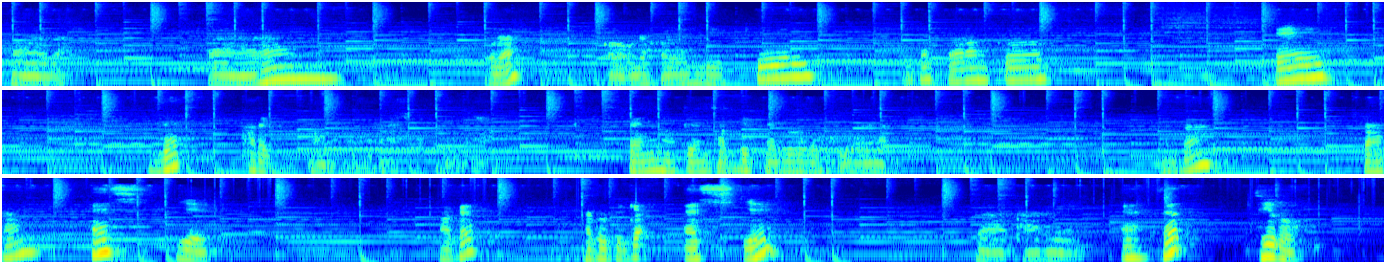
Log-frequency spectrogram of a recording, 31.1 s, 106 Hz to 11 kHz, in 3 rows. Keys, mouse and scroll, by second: 0.1 shift+middle click, 0.4-1.1 scroll up 1, 2.6 middle click, 3.7-4.9 typing, 5.5 scroll up 1, 9.4 e, 12.2 scroll down 4, 12.5 middle click, 13.3 KP_1, 13.5 KP_3, 14.8-15.3 scroll up 7, 15.7 click, 16.0 scroll up 2, 16.3 KP_1, 18.9 middle click, 19.3 KP_3, 21.2 s, 24.3 KP_1, 24.7 KP_3, 25.6 s, 28.0 KP_1, 28.2-28.7 scroll up 2, 29.0 s, 30.7 middle click.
